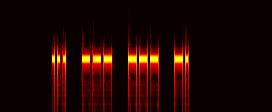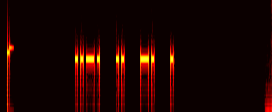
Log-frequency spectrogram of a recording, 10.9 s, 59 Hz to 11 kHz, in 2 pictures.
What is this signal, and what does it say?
Morse code, heard as a keyed tone, about 22 wpm, spaced as for 16 wpm, 700 Hz. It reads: SOON FINE
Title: 2x Character Spacing - Top 500 Words - 22wpm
